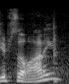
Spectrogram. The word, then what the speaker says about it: Ypsilanti: Like he did his eat the menu for Domino's today, and I think it was Ypsilanti. That's what it is. We could get CMC in here for a better pronunciation since he is a Michigan.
